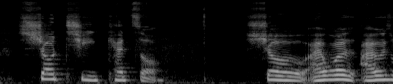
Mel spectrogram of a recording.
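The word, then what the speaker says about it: Xochiquetzal: It is pronounced shi ketzel shi ketzel sh I want I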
